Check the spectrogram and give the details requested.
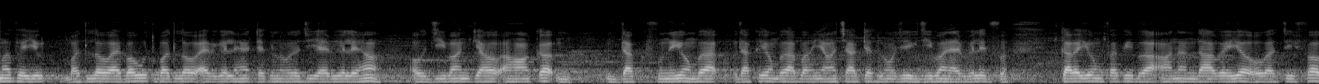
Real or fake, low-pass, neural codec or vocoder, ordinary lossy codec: real; none; none; none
